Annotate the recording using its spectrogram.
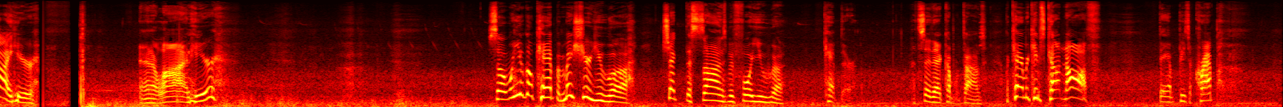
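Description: A man speaks close by, calmly and with pauses.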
